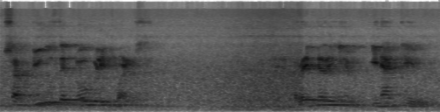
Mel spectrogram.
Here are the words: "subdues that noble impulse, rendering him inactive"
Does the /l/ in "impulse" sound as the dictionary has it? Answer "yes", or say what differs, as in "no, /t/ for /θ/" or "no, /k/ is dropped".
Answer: no, /l/ is dropped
